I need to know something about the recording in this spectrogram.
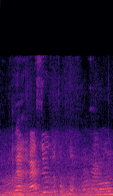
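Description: Young children's voices, playful high-pitched vocalizing without clear words, in two short stretches.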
